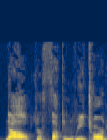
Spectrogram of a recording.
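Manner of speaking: ordinary delivery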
